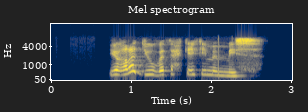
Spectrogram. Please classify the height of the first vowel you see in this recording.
mid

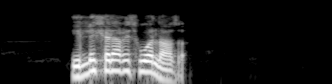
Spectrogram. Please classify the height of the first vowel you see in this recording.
mid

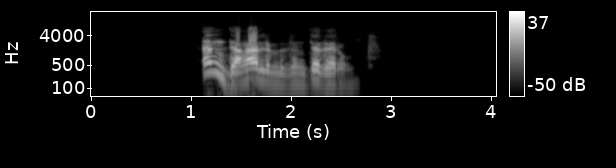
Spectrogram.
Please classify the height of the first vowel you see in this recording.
low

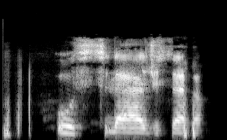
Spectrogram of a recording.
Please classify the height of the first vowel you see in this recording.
high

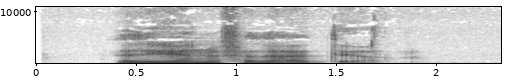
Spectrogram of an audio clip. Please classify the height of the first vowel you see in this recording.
low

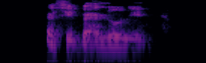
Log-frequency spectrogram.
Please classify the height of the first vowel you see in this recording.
low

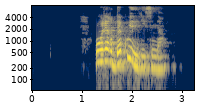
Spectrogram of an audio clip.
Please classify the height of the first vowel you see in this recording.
high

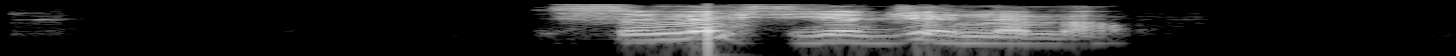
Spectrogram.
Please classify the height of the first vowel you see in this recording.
mid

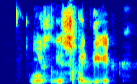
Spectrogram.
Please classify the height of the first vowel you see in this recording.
high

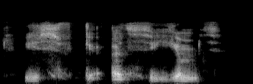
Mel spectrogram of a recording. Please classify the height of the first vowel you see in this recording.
mid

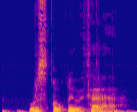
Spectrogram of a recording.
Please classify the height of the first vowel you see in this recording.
high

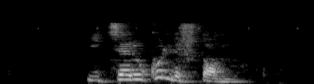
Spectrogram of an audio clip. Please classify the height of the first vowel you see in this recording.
mid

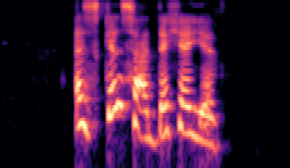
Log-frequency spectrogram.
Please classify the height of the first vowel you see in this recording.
low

